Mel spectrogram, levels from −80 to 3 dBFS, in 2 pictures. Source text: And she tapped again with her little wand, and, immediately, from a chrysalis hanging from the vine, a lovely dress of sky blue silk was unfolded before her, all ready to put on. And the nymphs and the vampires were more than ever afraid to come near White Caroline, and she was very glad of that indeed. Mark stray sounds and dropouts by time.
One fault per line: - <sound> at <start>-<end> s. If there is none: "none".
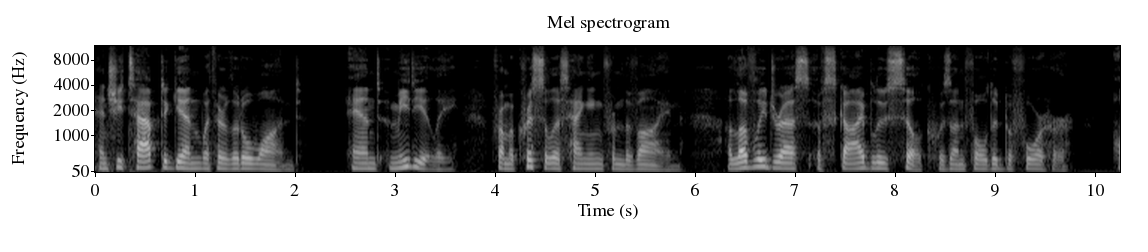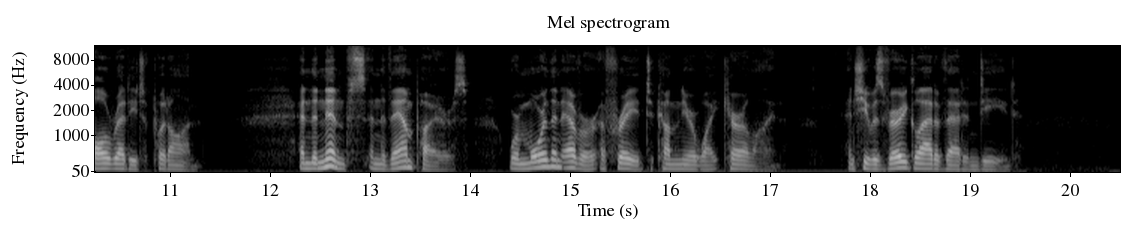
none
